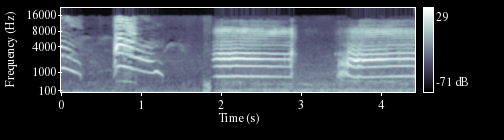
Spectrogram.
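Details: Cat sounds: two quick descending mews, then two long, steady, drawn-out meows held at an even pitch, each lasting about a second.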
